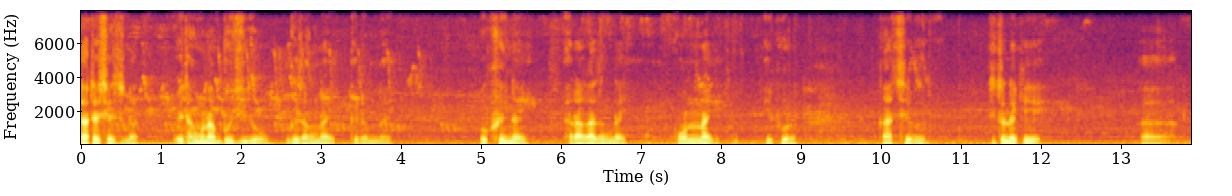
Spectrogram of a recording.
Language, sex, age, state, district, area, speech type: Bodo, male, 30-45, Assam, Udalguri, urban, spontaneous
